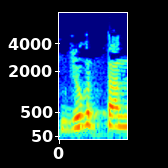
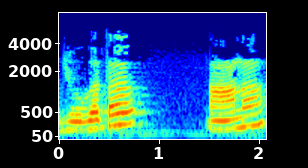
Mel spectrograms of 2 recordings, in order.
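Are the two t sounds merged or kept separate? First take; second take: merged; separate. First: The two t sounds run together as one. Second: The two t sounds are pronounced separately. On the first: The speaker calls it wrong. "ਜੁਗਤ ਤਨ ਨਹੀਂ ਕਹਿਣਾ" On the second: The speaker calls it right. "ਇਸ ਤਰ੍ਹਾਂ ਬੋਲਣਾ"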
